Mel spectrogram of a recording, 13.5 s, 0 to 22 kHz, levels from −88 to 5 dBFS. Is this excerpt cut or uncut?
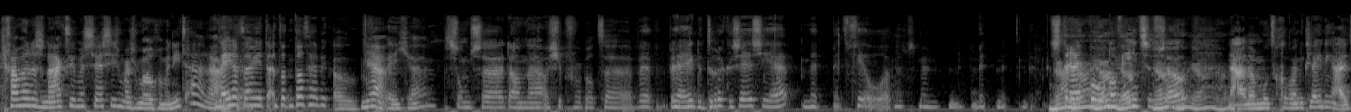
cut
